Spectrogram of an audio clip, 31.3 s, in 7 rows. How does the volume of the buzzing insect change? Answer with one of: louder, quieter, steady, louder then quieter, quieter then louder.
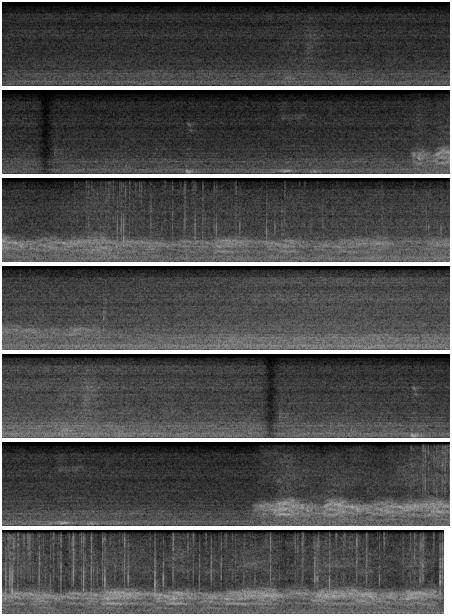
louder then quieter.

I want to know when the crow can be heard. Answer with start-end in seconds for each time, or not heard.
8.6-14.7, 24.9-31.2.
